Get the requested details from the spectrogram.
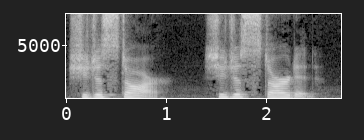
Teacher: words linked together with a single s sound she just started she and just low in pitch flatter compared to star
